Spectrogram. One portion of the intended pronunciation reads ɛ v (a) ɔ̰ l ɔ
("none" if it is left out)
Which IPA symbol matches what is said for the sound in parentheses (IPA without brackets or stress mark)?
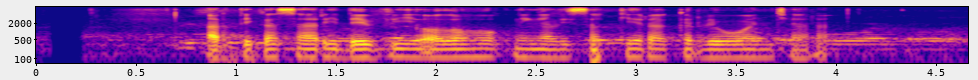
i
